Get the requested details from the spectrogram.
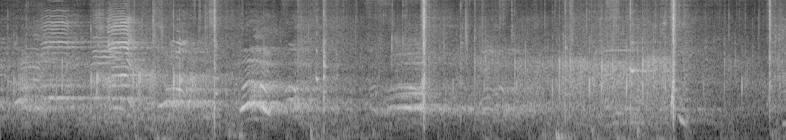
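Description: Shuttlecocks crack off badminton rackets in a quick rally.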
